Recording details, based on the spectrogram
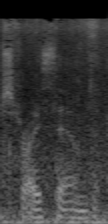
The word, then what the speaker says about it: Streisand: We do love Barbara Streisand. And yeah. She said soft S.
